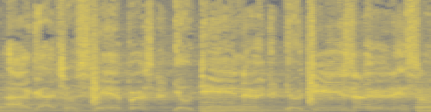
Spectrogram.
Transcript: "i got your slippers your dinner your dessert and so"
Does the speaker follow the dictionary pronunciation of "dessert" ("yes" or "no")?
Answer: yes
